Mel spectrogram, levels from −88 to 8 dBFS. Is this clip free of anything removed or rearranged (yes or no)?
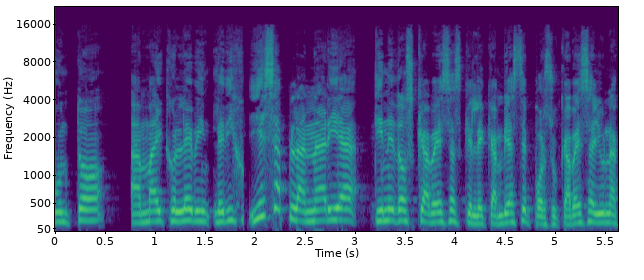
no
